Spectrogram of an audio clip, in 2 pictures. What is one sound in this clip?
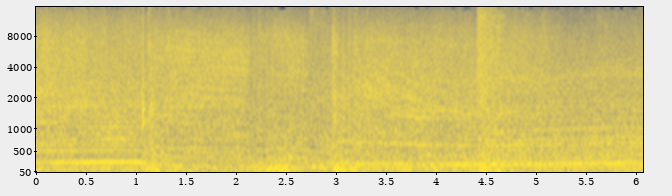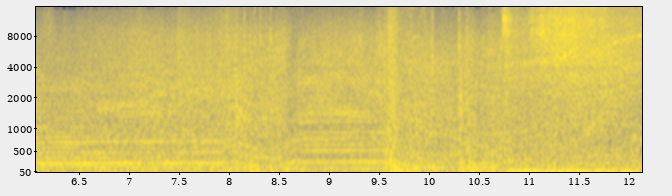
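A car engine roars at high revs, its pitch rising and dropping with gear changes.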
